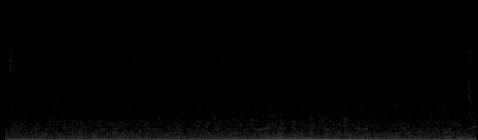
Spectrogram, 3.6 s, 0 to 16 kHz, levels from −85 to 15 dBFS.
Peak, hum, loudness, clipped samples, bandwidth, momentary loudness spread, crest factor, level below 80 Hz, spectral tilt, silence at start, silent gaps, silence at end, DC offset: -44 dBFS; none; -60 LUFS; under 0.1%; 11.5 kHz; 8 LU; 12 dB; -56 dBFS; -5 dB/octave; 0.05 s; none; 0 s; under 0.1%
